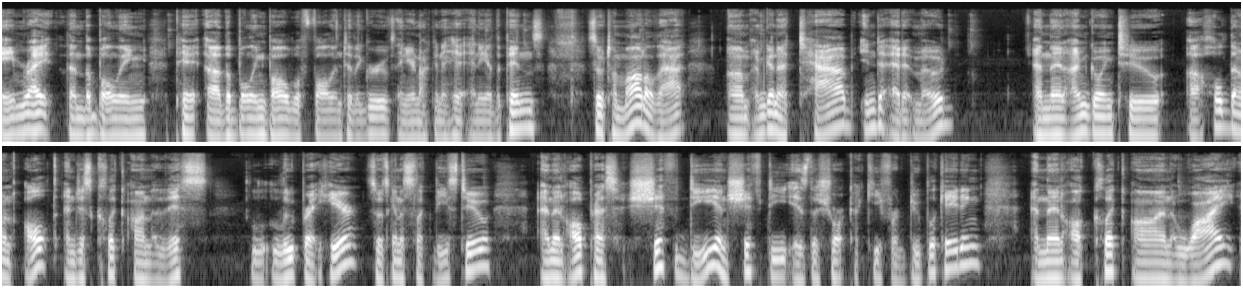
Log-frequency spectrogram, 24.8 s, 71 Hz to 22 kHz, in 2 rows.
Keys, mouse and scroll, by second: 1.4-4.8 middle drag, 4.8-5.2 scroll down 3, 4.9 shift+middle drag, 6.1-6.7 middle drag, 6.7-7.3 scroll down 2, 7.3 middle click, 7.4 scroll down 1, 8.0 Tab, 9.3-13.3 shift+middle drag, 13.3 alt+right click, 13.8-15.6 scroll down 1, 15.6 scroll up 2, 16.1-17.5 scroll down 1, 17.5-18.4 scroll up 1, 18.8 shift+d.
